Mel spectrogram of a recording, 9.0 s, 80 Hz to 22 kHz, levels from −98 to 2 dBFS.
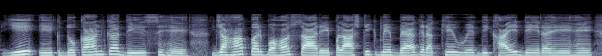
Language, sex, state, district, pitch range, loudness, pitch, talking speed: Hindi, male, Jharkhand, Garhwa, 155-185 Hz, -15 LUFS, 165 Hz, 125 wpm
